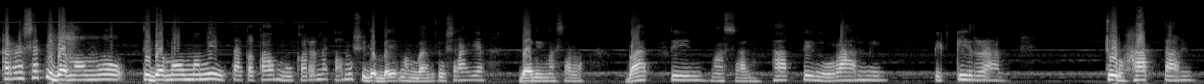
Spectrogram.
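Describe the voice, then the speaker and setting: A man's voice: high-pitched, normal speed, poor audio. Man telling a story, faint music behind. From Indonesia, Cirebon. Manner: animated storytelling, acting out dialogue. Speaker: interview guest. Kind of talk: personal testimony in a casual interview.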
